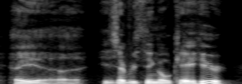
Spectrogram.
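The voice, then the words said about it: Imitated native Canadian accent. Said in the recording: “he said with that inimitable native Canadian accent”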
